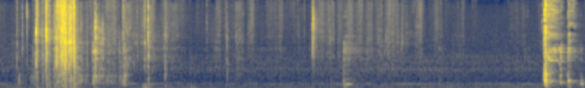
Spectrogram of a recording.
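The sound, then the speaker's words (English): A couple of raspy coughs from a person who is still a little sick, one near the start and another at the end, separated by quiet stretches of soft rustling and shuffling of tarot cards, with no talking. “Sorry in advance again, I'm still a little sick, so there will be some coughs, sneezes, all that jazz.”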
